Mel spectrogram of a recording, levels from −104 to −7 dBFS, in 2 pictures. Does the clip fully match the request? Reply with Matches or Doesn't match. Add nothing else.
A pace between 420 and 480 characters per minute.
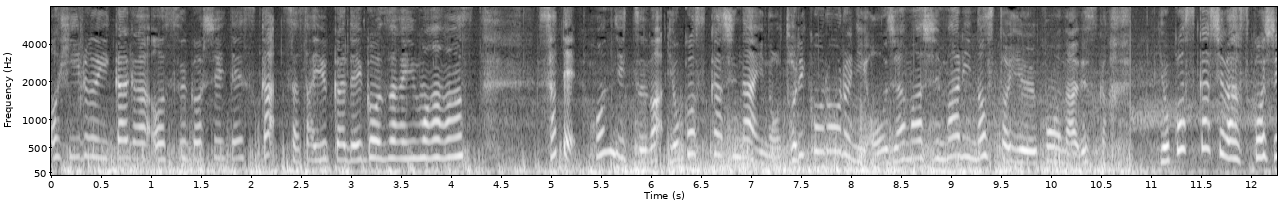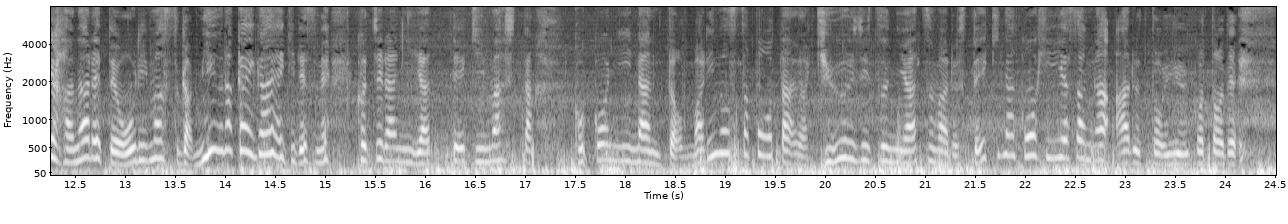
Doesn't match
